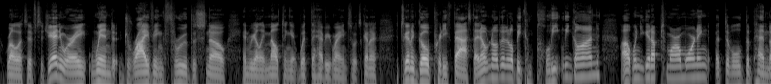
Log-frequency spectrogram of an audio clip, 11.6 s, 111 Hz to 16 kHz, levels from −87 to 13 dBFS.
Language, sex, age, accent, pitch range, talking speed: English, male, 40-59, American, 90-115 Hz, 230 wpm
